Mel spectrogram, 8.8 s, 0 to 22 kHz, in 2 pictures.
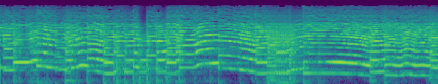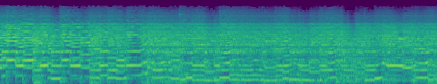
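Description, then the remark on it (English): A loud, distorted electric guitar plays fast, fluid legato runs using two-hand tapping with the right hand, tapping the 20th fret and bending notes up, with sweeping pitch bends and notes flowing rapidly in a continuous cascade, no voices present. “You can then echo that. With your right hand, yeah. Exactly. Oh, yes you can, sir. So your tapping hand.”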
